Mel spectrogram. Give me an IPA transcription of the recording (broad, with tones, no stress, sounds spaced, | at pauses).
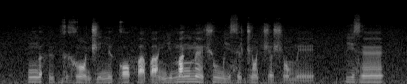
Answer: ŋ ə˦ h ɨ˨ ɡ ɨ˧ ɣ ɔ̃˦˨ d͡ʒ i˧ n ɨ˦ ɡ ɔ˦ f a˨ p a˨ ŋ i˦ m a˦ ŋ m ɛ̃˦˨ ʃ u˧ w i˨ z ɨ˧ d͡ʒ ɔ̃˧ t͡ʃ ə˨ ʃ ɔ̃˨ m e˨ | p i˦ z ɛ̃˦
